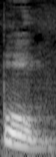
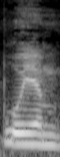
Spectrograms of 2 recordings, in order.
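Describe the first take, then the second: First: The word is said with one syllable. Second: The word is said with two syllables. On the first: The speaker calls it right. "उसका proper pronunciation है पोम" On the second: The speaker calls it wrong. "Common language में पोएम कहते हैं"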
